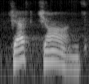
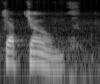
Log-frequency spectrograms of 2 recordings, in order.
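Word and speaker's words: Geoff Johns: And then Jeff Jones is like number 2, right? Jeff Johns. It's not Jeff Jones. Listen, Johns, like your name.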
